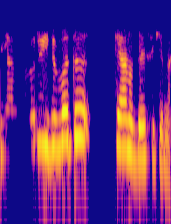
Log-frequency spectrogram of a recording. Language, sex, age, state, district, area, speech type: Malayalam, female, 18-30, Kerala, Wayanad, rural, conversation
